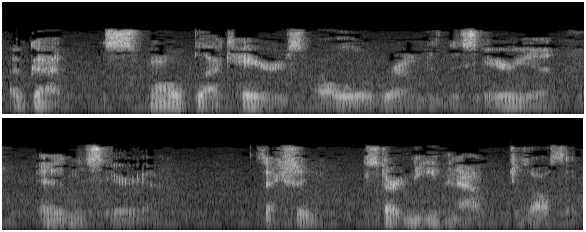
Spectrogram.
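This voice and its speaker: A young man vlogging in a bright room at home, rambling casually with lots of ums, a little groggy from just waking up. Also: sits low, unhurried, noisy background. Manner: rambling, many ums, relaxed and candid. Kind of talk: casual personal video diary. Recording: dull lo-fi webcam audio.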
